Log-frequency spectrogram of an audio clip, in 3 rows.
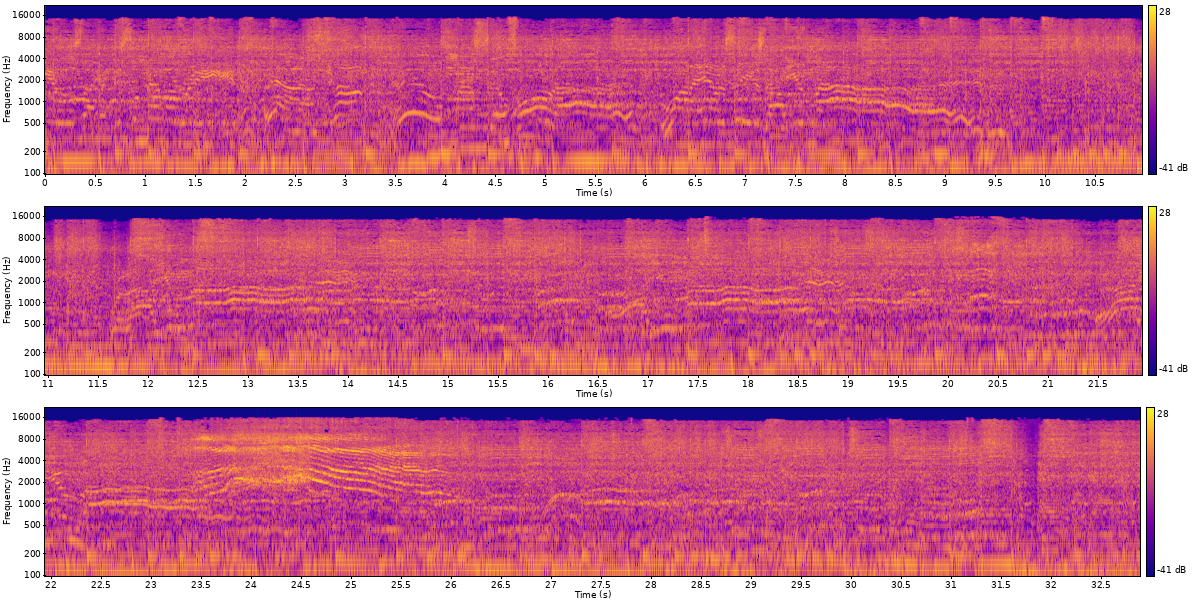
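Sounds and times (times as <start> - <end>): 
dense loud guitar music: 0.0 - 32.8
child crying and wailing loudly: 19.8 - 21.4, 23.0 - 26.4.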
